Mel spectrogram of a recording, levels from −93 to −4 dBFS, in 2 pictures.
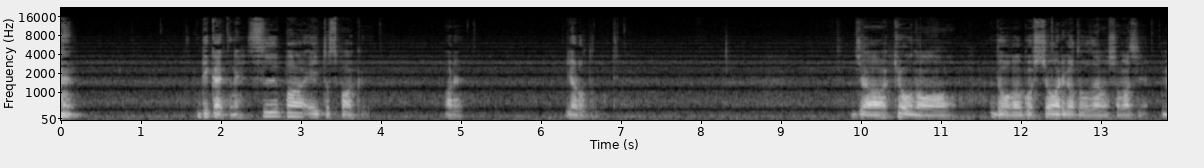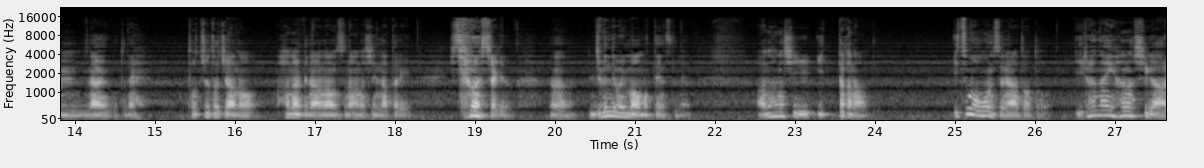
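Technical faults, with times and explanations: throughout: channel delay (comb filtering), a hollow, phasey sound. One channel lags by around 1.5 ms, so mono summing cuts evenly spaced notches starting near 400 Hz.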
